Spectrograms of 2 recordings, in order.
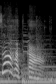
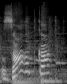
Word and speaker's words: загадка: слово і вийшло слово загадка до речі слово загадка в українській мові має подвійний наголос можна і правильно говорити і загадка і Загадка правила розгадування ребусів повторили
